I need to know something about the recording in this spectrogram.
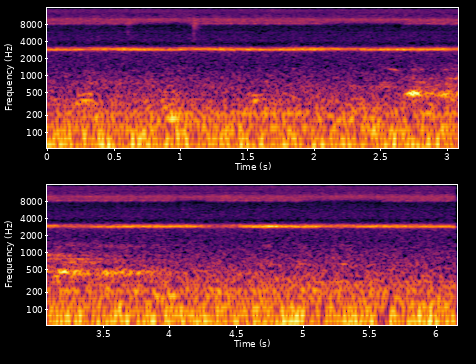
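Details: Crickets in a garden in the evening, at night, give a steady, high, unbroken trill over a low background rumble.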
